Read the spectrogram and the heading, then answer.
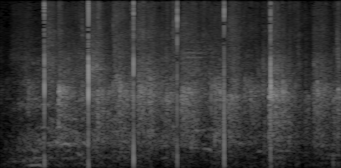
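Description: An audience applauds, in honour of those who could not come, in a steady, dense wash of clapping, with several sharper, louder claps standing out at fairly regular intervals throughout.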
